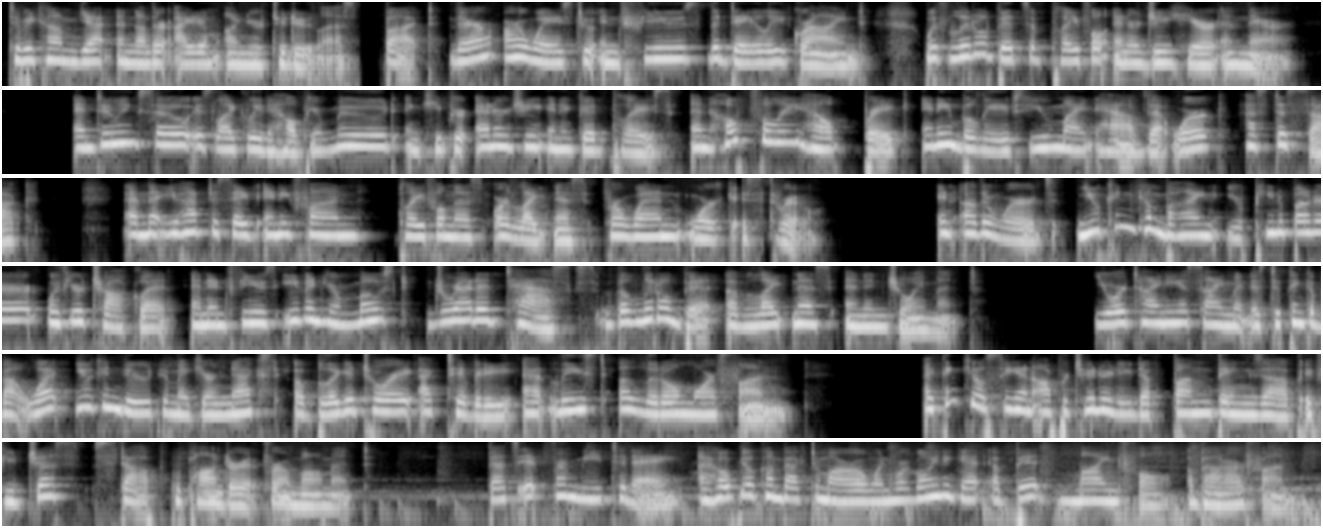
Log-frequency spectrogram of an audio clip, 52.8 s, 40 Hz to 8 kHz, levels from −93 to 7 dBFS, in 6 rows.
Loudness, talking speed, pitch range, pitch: -17 LUFS, 190 wpm, 180-235 Hz, 210 Hz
